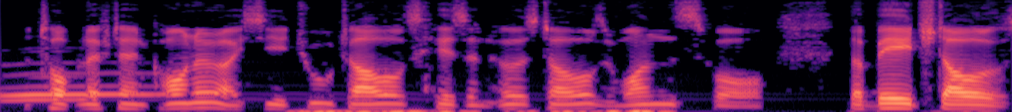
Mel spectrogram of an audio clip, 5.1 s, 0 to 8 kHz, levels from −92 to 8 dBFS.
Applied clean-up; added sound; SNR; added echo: classical method spectral subtraction.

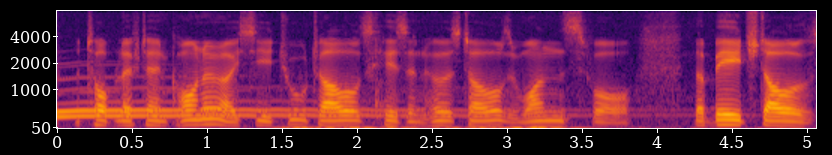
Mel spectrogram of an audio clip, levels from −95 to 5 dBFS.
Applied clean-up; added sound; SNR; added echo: none; Guitar; 8 dB; none.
